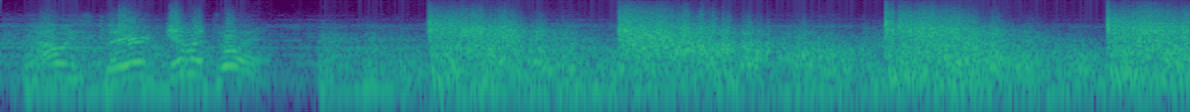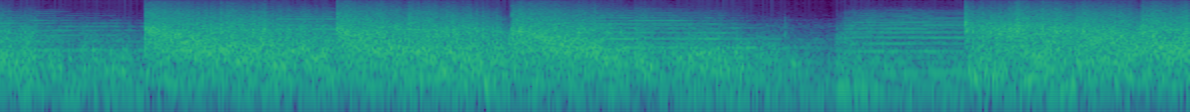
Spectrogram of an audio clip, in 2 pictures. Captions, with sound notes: - Now he's clear give it to him. (guns firing)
